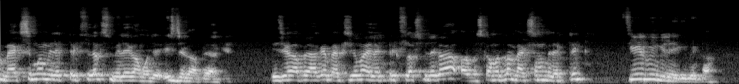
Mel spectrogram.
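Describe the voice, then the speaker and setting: There is noticeable background noise. A man talks very fast at a high pitch with ordinary pitch variation. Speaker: physics teacher. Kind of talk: lecture. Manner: repetitive, conversational.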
